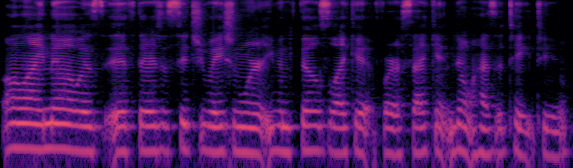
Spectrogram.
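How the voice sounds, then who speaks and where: A woman giving a casual tarot reading, talking in a halting way with many fillers. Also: low-pitched, level tone, a little mellow. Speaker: tarot reader.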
